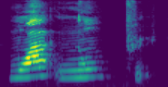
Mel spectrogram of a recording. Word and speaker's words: moi non plus: moi non plus et on ne prononce pas le s final moi non plus je n'aime pas cuisiner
